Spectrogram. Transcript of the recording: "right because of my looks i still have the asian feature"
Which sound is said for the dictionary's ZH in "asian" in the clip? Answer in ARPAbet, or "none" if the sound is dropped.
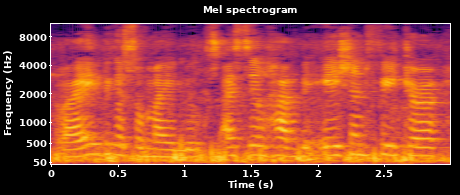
SH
